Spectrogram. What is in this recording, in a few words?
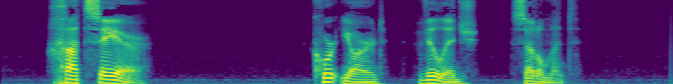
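"חָצֵר", Hebrew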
